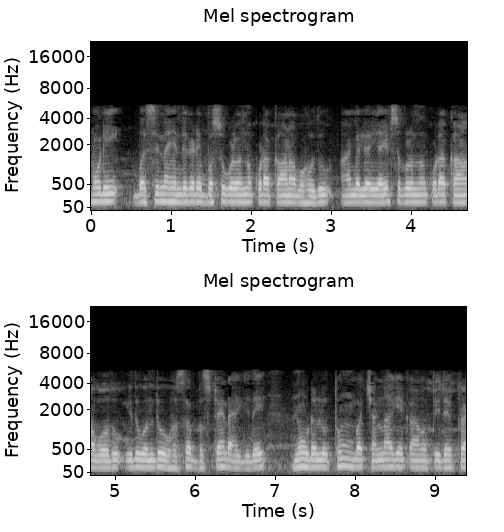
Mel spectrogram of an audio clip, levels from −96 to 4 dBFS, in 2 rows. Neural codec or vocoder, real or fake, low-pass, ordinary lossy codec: codec, 16 kHz, 2 kbps, FunCodec, trained on Chinese and English, 25 frames a second; fake; 5.4 kHz; MP3, 32 kbps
